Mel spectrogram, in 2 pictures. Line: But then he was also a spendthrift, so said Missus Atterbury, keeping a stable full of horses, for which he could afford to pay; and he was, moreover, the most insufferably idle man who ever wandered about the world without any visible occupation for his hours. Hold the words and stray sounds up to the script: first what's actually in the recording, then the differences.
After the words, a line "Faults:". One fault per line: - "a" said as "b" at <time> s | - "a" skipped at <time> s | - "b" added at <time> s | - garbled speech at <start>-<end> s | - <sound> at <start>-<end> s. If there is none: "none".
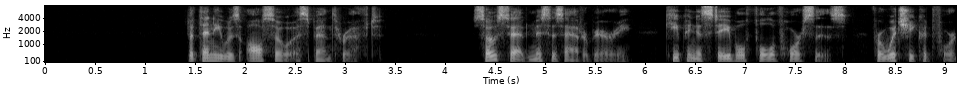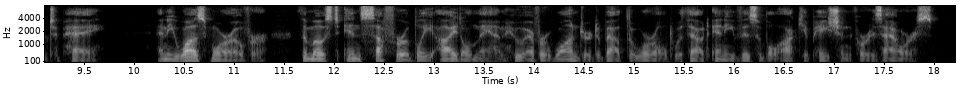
But then he was also a spendthrift, so said Missus Atterbury, keeping a stable full of horses, for which he could afford to pay; and he was, moreover, the most insufferably idle man who ever wandered about the world without any visible occupation for his hours.
Faults:
none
